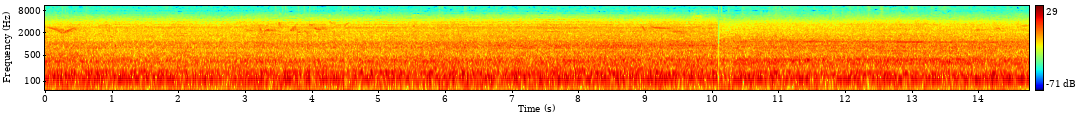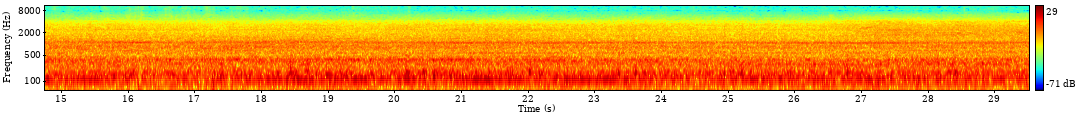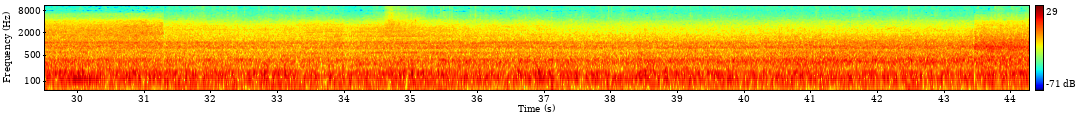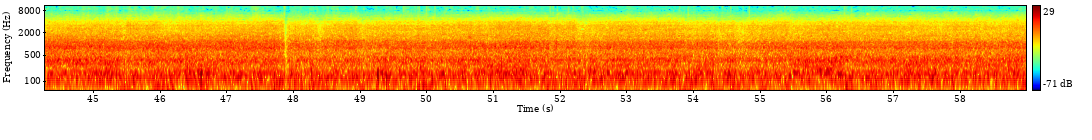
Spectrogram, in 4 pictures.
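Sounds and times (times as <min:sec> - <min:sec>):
electric train rumbling on tracks: 0:00.0 - 0:59.0.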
